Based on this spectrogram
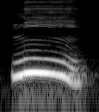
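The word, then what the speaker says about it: knee: هنا لدينا كلمات بدأت بحرف الك ثم حرف الان، إذن حرف الك لا يلفظ فقط يكتب وتلفظ ن ن، مثل كلمة نوب نوب وتعني مقبض الباب، نوك نوك وتعني يطرق الباب، ني ني وتعني الركبة، نايف نايف وتعني السكين.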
